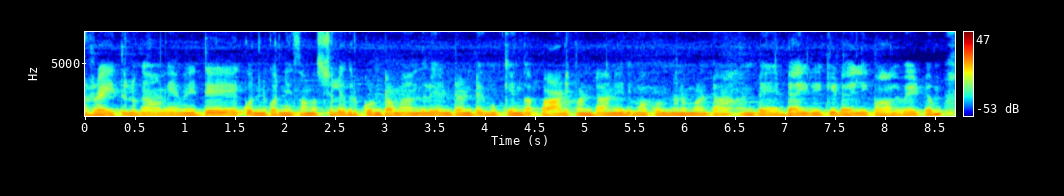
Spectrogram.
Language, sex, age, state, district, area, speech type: Telugu, female, 18-30, Andhra Pradesh, Guntur, urban, spontaneous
